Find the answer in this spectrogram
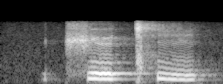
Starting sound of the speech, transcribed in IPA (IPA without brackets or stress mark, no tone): t͡ʃ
